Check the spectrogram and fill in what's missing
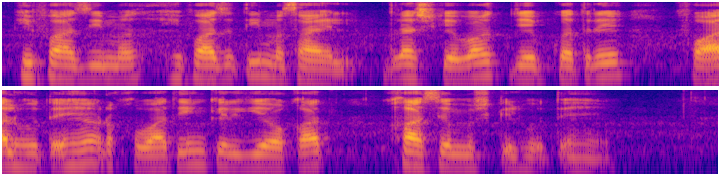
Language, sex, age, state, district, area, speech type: Urdu, female, 60+, Delhi, North East Delhi, urban, spontaneous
